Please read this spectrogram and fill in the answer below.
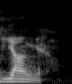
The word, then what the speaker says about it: Jung: Justin says pronounced like Young. So it is, yeah, Young.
